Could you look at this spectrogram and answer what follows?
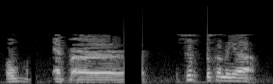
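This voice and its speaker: A man's voice: medium pitch, expressive, moderate pace, slight background noise, close to an everyday voice. A man playing a reckless, flippant, eager man in an amateur comedic audio drama. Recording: tinny phone-like lo-fi sound.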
